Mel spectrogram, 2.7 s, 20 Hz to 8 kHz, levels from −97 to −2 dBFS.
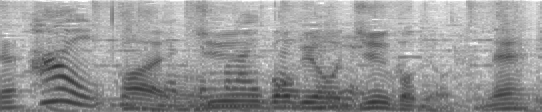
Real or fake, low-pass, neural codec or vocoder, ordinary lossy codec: real; none; none; none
